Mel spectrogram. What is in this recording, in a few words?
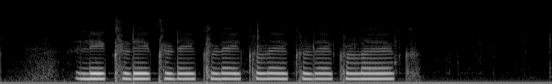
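"lick", spoken word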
